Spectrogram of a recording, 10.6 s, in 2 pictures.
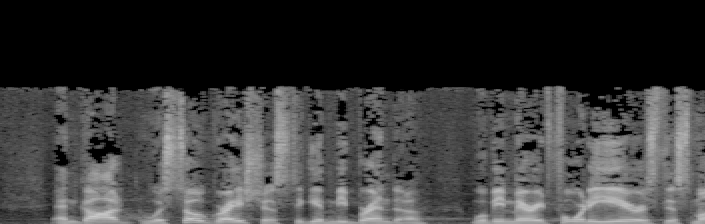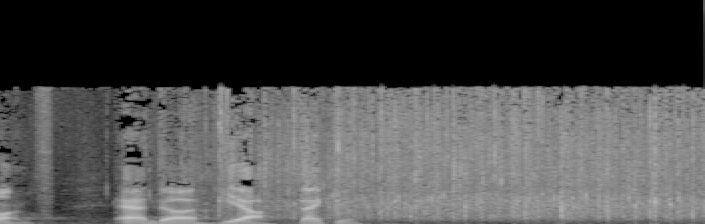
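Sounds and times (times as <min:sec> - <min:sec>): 
speech: 0:00.4 - 0:08.2
audience clapping for a speaker at a talk: 0:06.3 - 0:10.5.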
